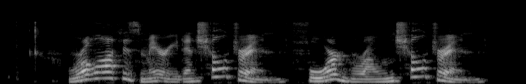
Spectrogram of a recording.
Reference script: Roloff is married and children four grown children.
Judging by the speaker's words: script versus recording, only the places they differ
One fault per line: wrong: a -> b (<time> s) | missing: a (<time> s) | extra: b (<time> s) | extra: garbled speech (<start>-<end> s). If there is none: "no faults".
no faults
